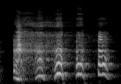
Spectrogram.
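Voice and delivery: loud, high-pitched laugh; real burst of laughter. Real, not acted. Vlogger laughing at having lost their place, amused.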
